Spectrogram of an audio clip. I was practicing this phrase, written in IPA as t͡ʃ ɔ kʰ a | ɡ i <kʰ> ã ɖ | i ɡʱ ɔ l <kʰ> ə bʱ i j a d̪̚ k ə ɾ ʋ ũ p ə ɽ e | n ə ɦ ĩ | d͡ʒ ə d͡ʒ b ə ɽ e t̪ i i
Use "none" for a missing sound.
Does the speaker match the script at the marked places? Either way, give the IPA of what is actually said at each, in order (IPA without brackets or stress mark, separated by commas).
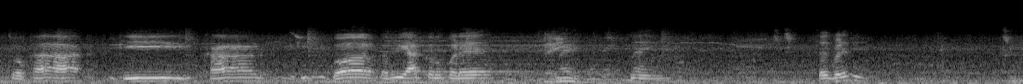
kʰ, k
